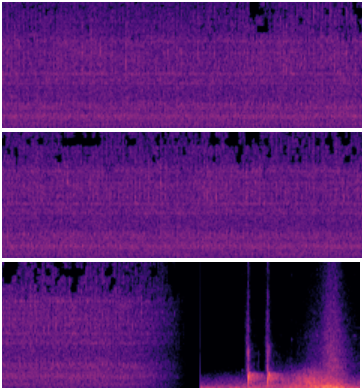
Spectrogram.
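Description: A steady machine-like whir: an even hiss over a low hum, holding level and cutting off about nine seconds in. Just after it, two sharp hits open a music intro.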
